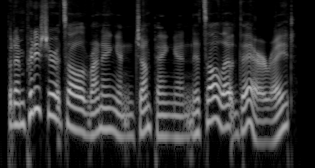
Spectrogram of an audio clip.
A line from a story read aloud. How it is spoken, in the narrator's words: Annabelle laughed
